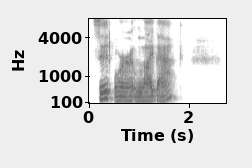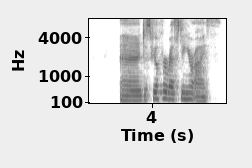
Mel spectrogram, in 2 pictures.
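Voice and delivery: calm, unhurried meditation voice with long pauses; guided relaxation. Real, not acted. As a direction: ease them gently into breath awareness, phrase by phrase. Guides breath awareness and body relaxation.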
